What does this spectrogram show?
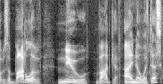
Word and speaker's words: Nue: That is New Vodka. It's spelled N-U-E.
